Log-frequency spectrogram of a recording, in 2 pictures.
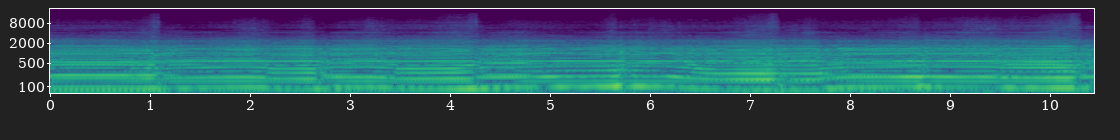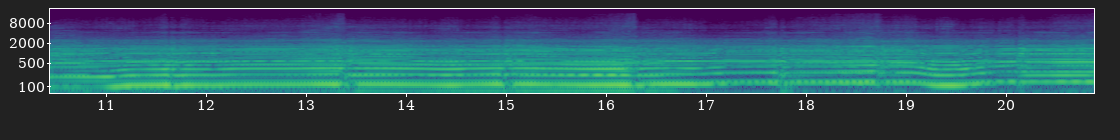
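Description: Solo double bass played arco, with the bow: long sustained notes, often more than one sounding at once, with a few sliding swoops in pitch.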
